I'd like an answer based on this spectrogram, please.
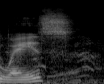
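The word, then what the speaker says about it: güey: It's spelled in two ways. Generally people write it using W-E-Y or W-E, but technically the right way to spell it is G-U with a diaresis, E-Y. That's generally how you would say way.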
